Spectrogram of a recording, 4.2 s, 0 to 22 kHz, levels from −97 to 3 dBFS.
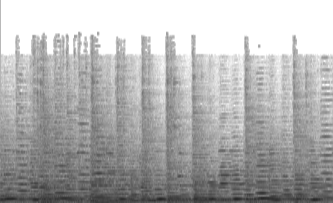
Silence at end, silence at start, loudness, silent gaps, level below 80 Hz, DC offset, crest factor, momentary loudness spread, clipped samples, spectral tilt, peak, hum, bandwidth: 0 s; 0 s; -19 LUFS; none; -44 dBFS; 0.1%; 14 dB; 2 LU; under 0.1%; -4.5 dB/octave; -6 dBFS; none; 18 kHz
